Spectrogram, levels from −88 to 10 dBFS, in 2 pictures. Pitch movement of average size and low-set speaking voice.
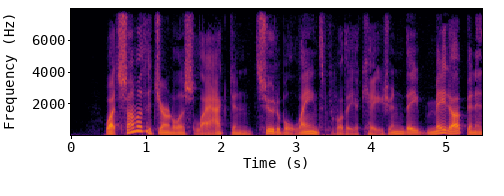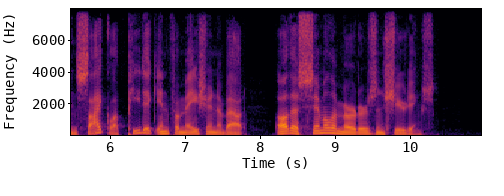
No: wide, 6.8 semitones; low, 100 Hz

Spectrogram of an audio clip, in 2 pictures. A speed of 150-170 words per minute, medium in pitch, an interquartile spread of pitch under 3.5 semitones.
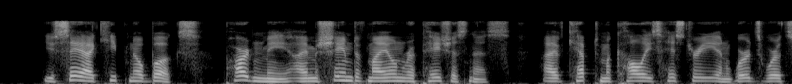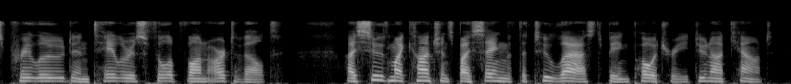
Yes: average, 165 wpm; medium, 150 Hz; narrow, 2.5 semitones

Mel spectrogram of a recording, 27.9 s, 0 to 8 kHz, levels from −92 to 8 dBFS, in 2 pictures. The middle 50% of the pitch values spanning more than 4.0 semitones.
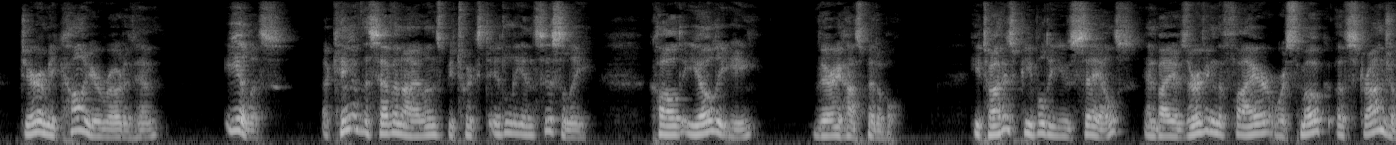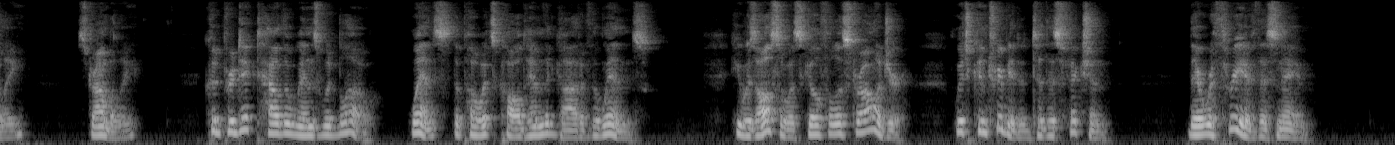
Yes: average, 5.3 semitones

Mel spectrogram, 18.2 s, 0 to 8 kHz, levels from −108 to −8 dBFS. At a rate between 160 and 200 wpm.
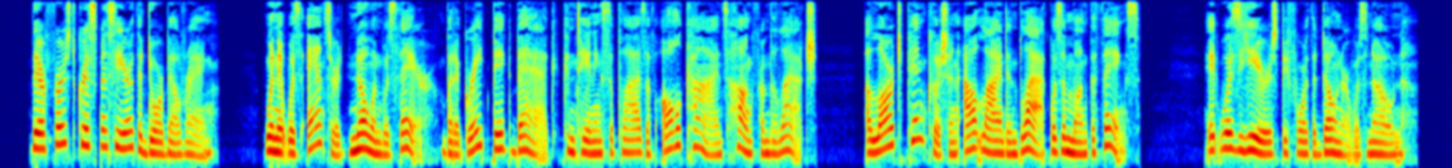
No: average, 150 wpm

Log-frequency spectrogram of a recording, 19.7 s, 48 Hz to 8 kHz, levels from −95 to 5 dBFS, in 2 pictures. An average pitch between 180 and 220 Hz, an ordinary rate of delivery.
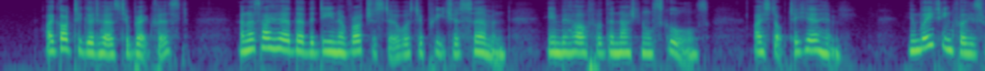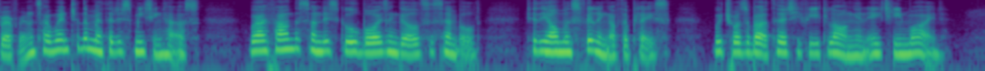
No: high, 190 Hz; fast, 210 wpm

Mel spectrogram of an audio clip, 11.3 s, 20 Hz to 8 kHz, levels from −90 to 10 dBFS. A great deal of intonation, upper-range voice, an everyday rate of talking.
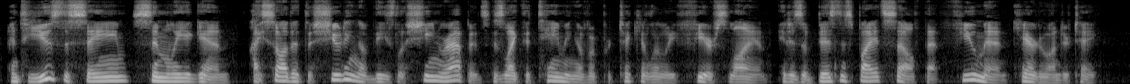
No: wide, 6.5 semitones; low, 125 Hz; average, 195 wpm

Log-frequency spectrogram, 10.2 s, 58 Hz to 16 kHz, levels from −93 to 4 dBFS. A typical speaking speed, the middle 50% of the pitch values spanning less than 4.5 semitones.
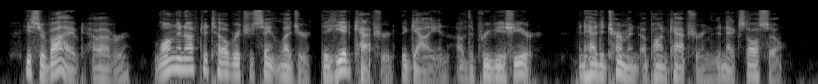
No: average, 165 wpm; average, 5.1 semitones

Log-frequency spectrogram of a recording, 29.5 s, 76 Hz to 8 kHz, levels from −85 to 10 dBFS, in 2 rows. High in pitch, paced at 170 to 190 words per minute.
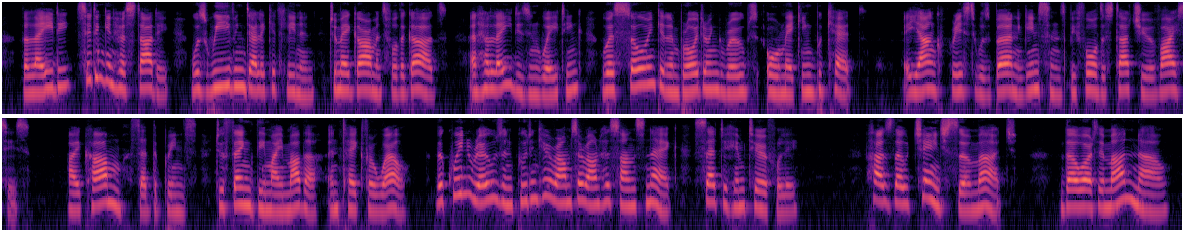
No: high, 205 Hz; average, 160 wpm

